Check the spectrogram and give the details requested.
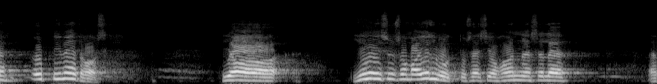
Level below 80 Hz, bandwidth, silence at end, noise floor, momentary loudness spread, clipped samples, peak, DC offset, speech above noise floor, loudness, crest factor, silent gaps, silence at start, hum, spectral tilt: -58 dBFS; 9 kHz; 0 s; -52 dBFS; 11 LU; under 0.1%; -2 dBFS; under 0.1%; 39 dB; -15 LUFS; 14 dB; none; 0 s; none; -8.5 dB/octave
